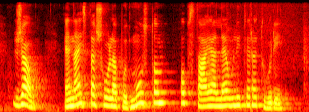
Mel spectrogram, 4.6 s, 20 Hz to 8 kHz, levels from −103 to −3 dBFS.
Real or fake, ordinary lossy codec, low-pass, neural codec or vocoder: real; none; 7.2 kHz; none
